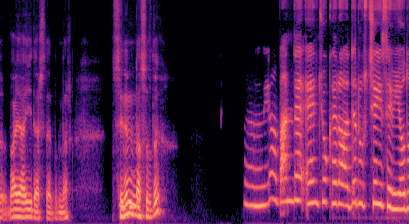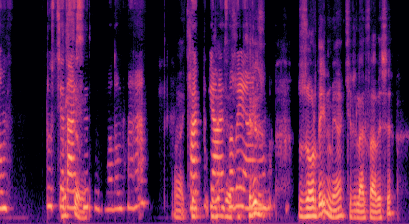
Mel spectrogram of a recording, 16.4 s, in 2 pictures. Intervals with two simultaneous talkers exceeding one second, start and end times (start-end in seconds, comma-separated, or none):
11.9-13.3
